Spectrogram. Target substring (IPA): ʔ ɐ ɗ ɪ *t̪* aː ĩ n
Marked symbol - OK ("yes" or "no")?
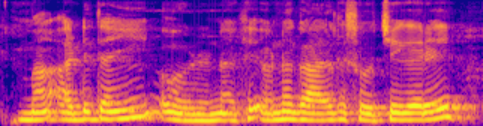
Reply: yes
